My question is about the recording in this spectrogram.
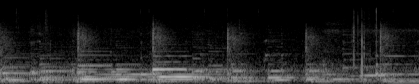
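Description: Solo acoustic guitar played live, picked notes ringing and decaying, with sharp accented attacks about every three quarters of a second and a note sliding up near the end.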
